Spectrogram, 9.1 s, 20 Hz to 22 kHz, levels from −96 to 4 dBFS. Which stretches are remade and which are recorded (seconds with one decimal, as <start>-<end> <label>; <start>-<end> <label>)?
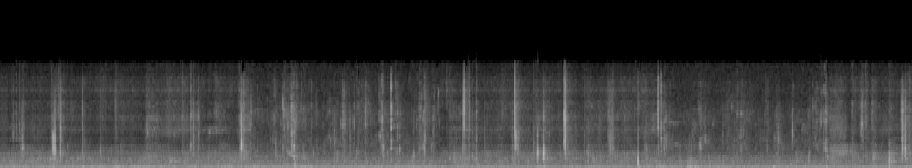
0.0-2.5 remade; 2.5-4.4 recorded; 4.4-6.6 remade; 6.6-8.3 recorded; 8.3-9.1 remade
